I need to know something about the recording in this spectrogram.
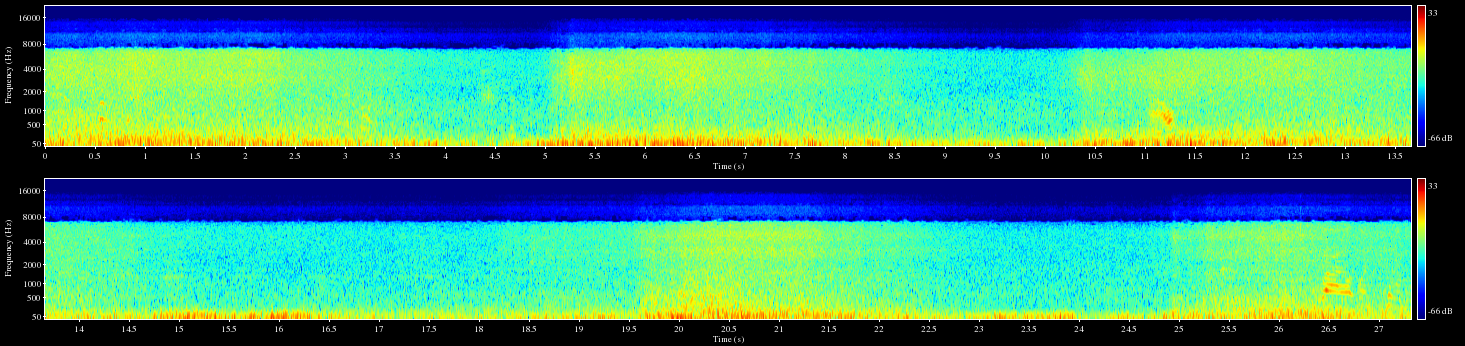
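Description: Ocean surf breaking on a sandy beach: about five waves crash in turn, each a loud rush of foam that swells and then fades over several seconds.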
